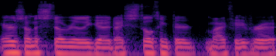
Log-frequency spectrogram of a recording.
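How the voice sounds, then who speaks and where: The speaker is a man with a medium pitch. His tone is dark and mellow. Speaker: sports YouTuber. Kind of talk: casual sports recap monologue. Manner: fast.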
